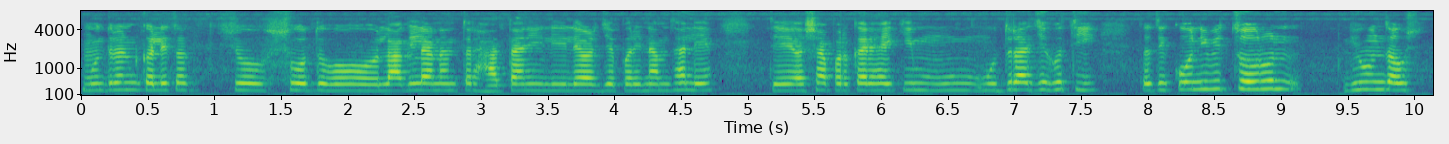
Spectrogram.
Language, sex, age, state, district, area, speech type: Marathi, female, 30-45, Maharashtra, Washim, urban, spontaneous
